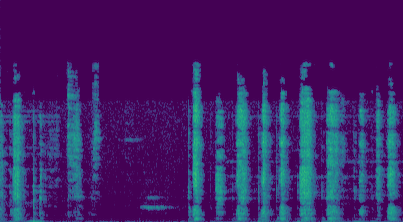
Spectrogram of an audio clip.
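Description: A pen writes characters on the page of an open paper notebook on a desk while the other hand holds the page down. Short, bright, scratchy strokes of the nib on paper come in quick bursts, with a quieter pause early on before a steady run of strokes.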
